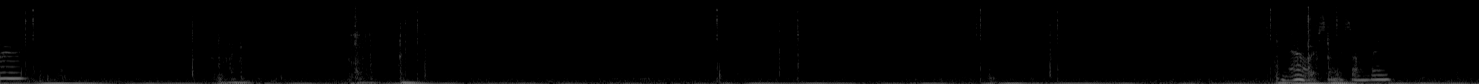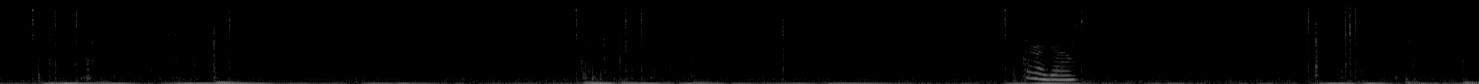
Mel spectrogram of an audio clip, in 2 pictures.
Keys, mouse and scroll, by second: 0.7 alt+click, 2.6 ctrl+z, 4.3-13.0 typing, 7.9-9.8 drag, 13.0 click, 15.4 alt+click, 15.4 typing, 15.9 alt+middle click, 17.2 j, 17.9 j, 17.9-20.9 j, 20.9 click, 21.0 j, 21.6 alt+click, 24.2 alt+right click, 25.2 click, 28.2 click, 28.7 click, 28.7 right click.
